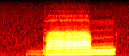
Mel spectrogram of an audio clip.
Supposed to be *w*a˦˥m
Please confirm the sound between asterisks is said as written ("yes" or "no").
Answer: no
